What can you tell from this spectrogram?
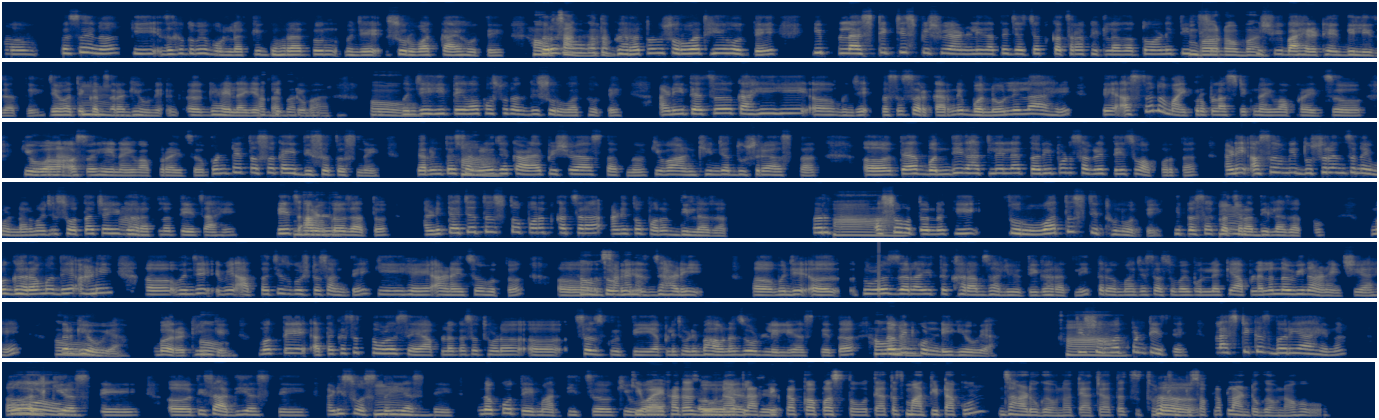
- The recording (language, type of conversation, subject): Marathi, podcast, प्लास्टिक कचऱ्याबद्दल तुमचे मत काय आहे?
- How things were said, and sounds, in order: other background noise; tapping; laughing while speaking: "आणि"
